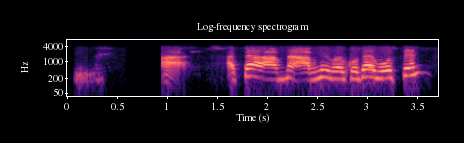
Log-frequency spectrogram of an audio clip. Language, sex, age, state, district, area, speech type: Bengali, male, 60+, West Bengal, Purba Bardhaman, urban, conversation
